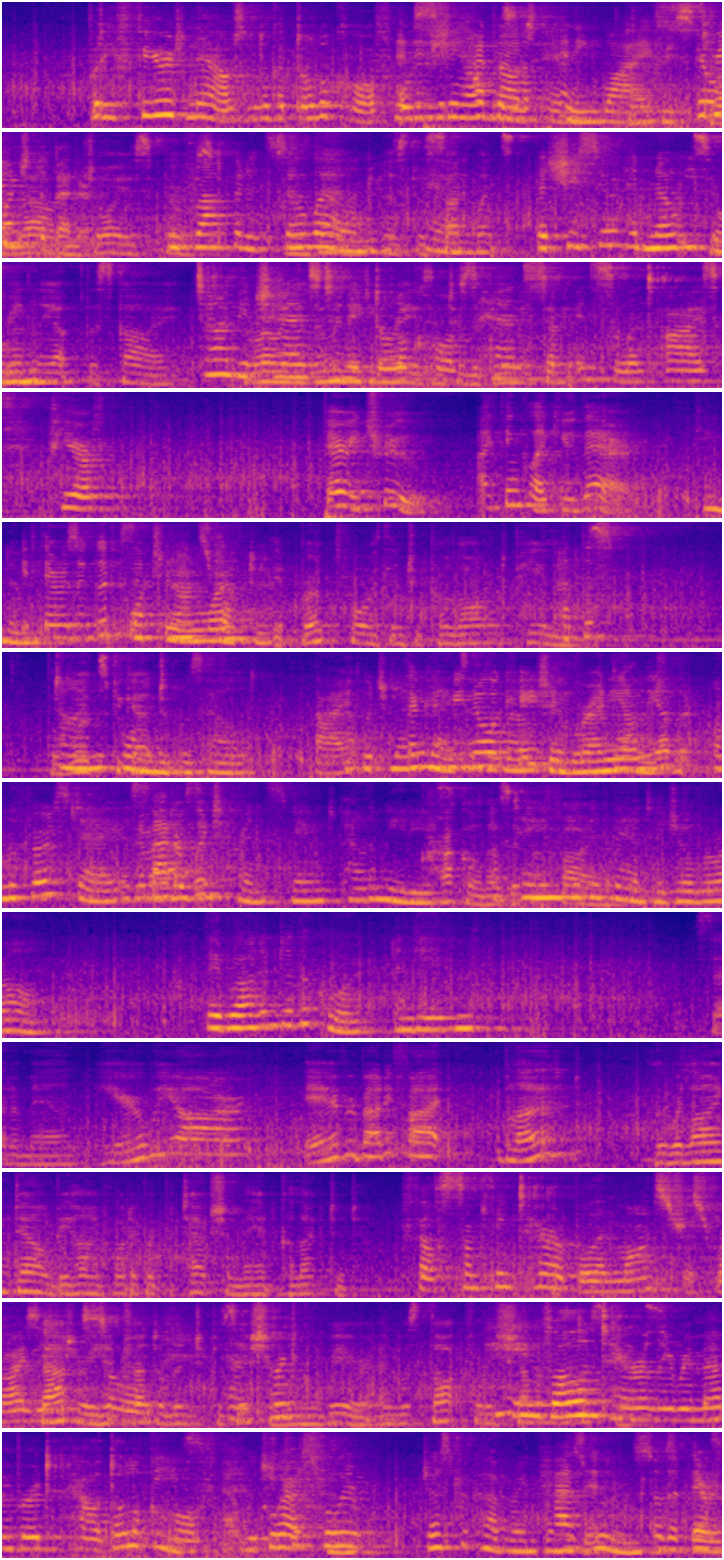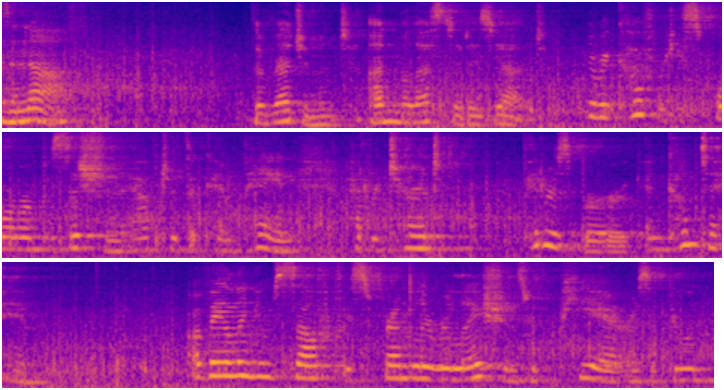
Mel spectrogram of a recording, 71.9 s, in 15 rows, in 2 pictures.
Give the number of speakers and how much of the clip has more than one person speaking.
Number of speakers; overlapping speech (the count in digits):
4, about 38%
